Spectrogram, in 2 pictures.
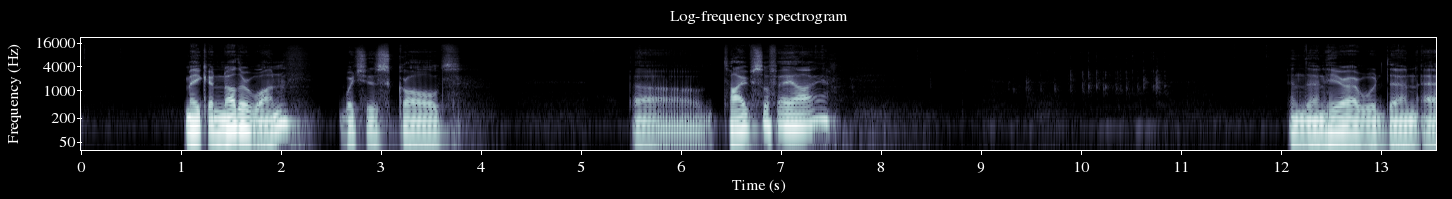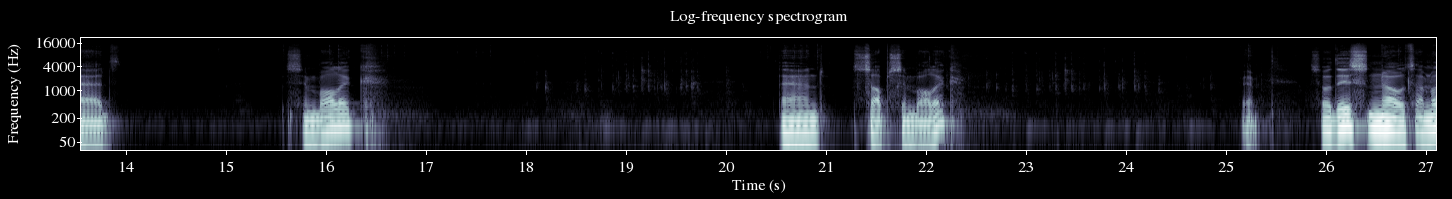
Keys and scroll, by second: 8.8-10.9 typing, 17.6-19.8 typing, 21.0-24.3 typing, 24.5 Escape.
